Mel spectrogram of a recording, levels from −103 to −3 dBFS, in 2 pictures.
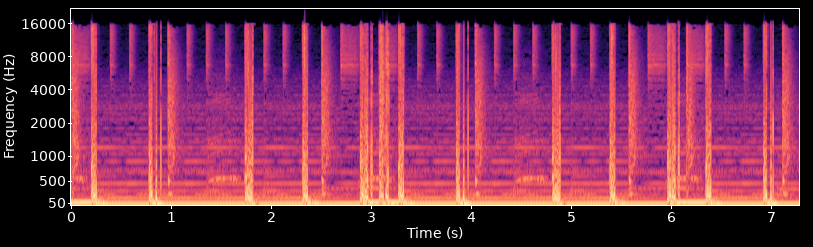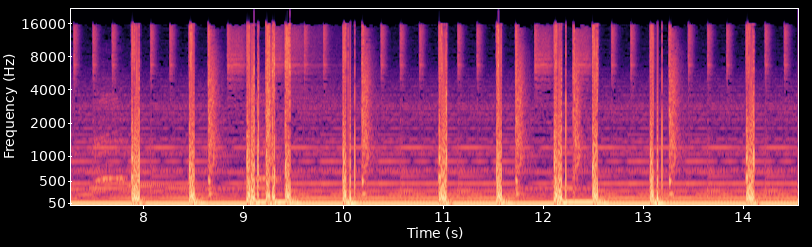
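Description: A gain stage drove the signal about 3 dB past the integer limit without clamping, causing integer overflow: the loudest peaks wrap to the opposite sign, giving harsh cracks throughout.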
